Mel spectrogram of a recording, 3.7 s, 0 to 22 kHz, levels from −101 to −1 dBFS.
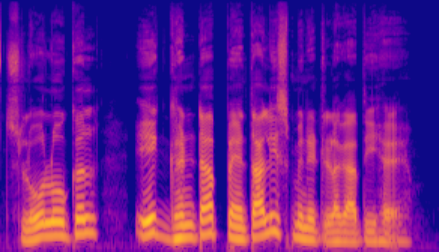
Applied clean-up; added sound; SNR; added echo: none; none; none; none.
